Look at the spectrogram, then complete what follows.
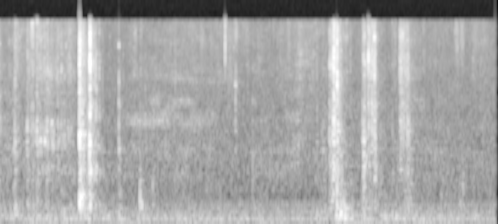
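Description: Hand handling of tools and parts at a workbench: a sharp click a little under a second in, then a duller knock and another click about three and a half seconds in, over a faint low steady hum.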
